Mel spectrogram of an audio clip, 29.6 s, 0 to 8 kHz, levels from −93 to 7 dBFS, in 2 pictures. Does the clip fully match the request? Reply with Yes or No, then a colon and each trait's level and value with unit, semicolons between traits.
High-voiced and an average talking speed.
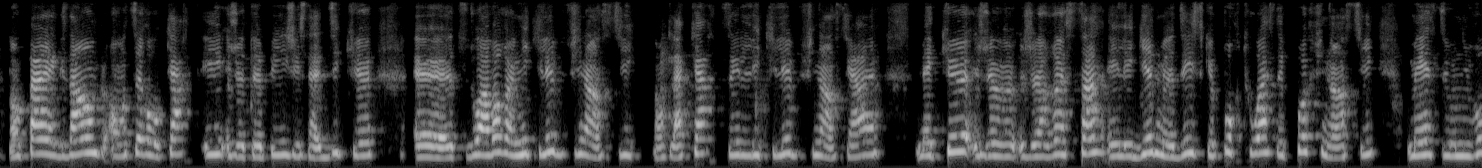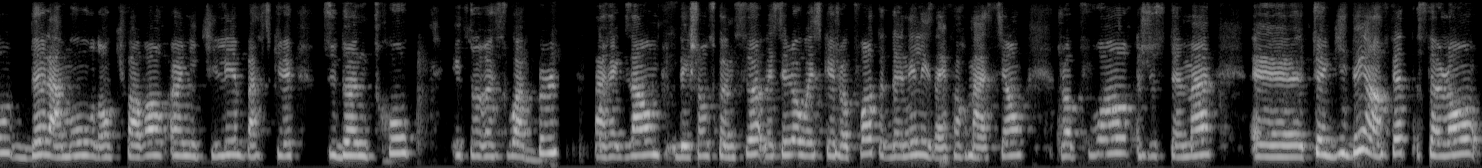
Yes: high, 235 Hz; average, 190 wpm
